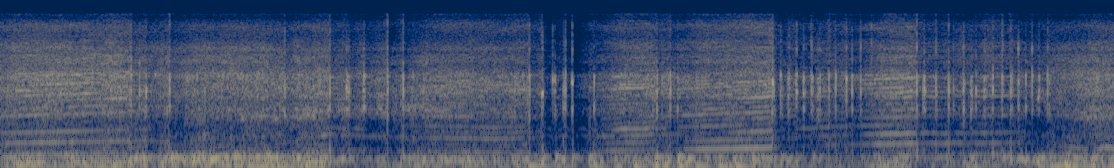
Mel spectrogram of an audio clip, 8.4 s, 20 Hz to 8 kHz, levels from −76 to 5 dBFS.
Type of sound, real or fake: fake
